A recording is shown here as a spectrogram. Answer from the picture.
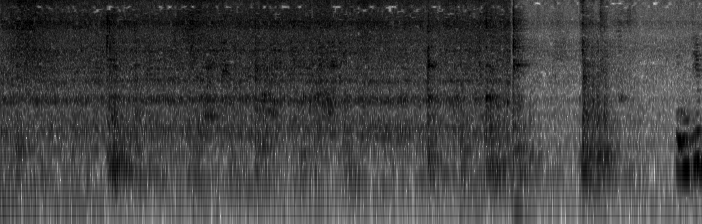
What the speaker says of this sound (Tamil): இஞ்சி பூண்டு பேஸ்ட்டு நல்லா வதங்கிடுச்சு.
